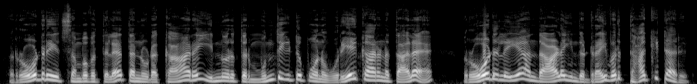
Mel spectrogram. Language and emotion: Tamil, angry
